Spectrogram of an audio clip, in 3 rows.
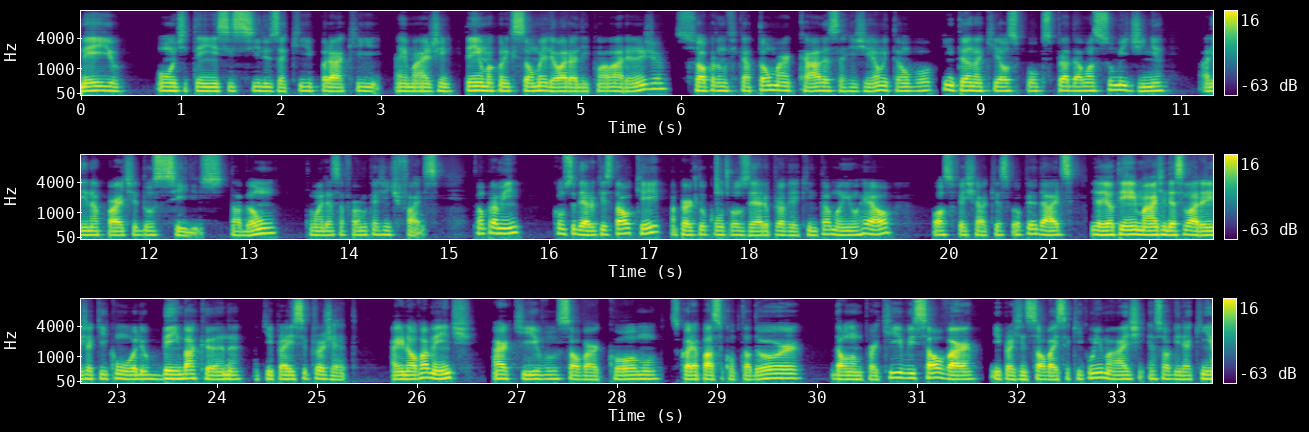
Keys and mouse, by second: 0.2 click, 0.7 click, 1.0 click, 1.3 click, 1.5 click, 1.7 click, 2.7 click, 3.1 click, 3.9-8.5 click, 6.8-10.8 drag, 12.2 click, 13.5 click, 17.3 click, 17.5 ctrl+0, 20.4 click, 26.7 click, 27.5 click, 28.4 Right, 30.7 click, 33.6 click.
